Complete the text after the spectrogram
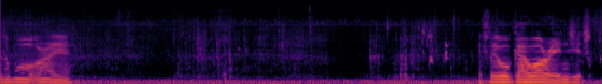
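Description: Water splashes softly as a basin tips its contents into a pond.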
